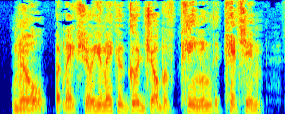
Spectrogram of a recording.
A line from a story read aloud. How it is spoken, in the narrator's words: snapped Paul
